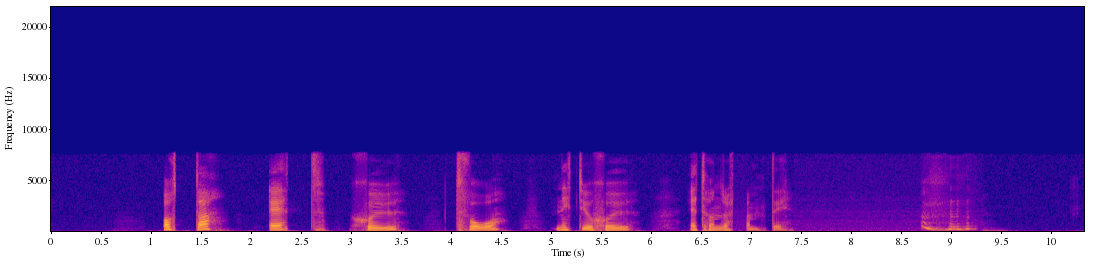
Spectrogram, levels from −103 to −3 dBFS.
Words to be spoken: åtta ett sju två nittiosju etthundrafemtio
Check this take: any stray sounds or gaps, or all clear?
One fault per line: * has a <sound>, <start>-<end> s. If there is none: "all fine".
* has a dropout, 6.8-7.0 s
* has a laugh, 8.7-9.3 s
